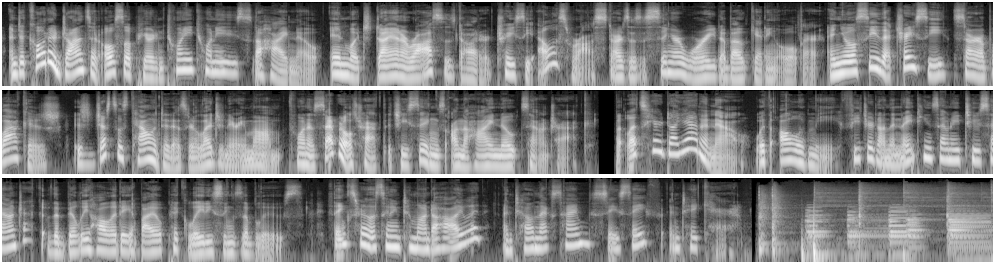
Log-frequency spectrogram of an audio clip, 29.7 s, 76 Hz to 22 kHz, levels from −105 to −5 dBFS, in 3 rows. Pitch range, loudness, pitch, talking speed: 145-215 Hz, -23 LUFS, 185 Hz, 185 wpm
